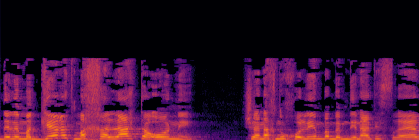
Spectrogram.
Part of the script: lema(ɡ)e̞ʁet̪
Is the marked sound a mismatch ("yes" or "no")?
no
